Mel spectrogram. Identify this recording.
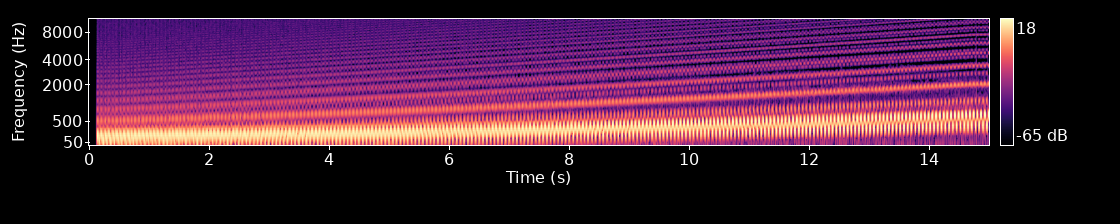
High Score Fill - Ascending Slow
Made for some motion graphics where a percentage was filling up and needed a sound to accompany that. Slow. Made using Reason.
fill, score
